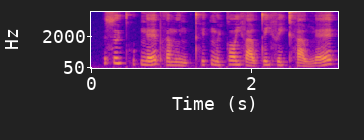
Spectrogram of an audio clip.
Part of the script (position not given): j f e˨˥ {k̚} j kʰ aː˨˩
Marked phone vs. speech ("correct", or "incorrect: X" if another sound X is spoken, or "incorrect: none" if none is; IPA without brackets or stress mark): incorrect: none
